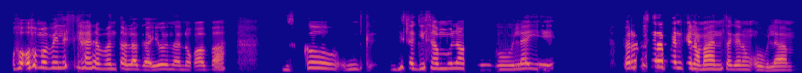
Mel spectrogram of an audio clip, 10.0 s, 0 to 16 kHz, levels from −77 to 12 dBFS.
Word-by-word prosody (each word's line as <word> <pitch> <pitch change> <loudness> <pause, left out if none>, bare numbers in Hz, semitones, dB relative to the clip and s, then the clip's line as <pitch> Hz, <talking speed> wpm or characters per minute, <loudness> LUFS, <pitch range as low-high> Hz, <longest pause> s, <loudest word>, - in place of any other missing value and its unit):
Oo, - - +4
mabilis 285 +1 0
nga 290 -3 +1
naman 235 -2 -1
talaga 215 -3 +1
yun, 220 +2 +1
ano 195 -2 -4
ka 190 +2 0
ba? - - -1 0.8
Diyos 190 -1 -15
ko 265 -4 -1 0.6
gisa-gisa 250 +2 -1
mo 245 +1 -4
lang 255 -1 +1 0.2
yung 425 0 -15
gulay 220 +4 -3
eh. 425 -1 -6 0.9
Pero 275 +4 +3
nasarapan 315 -3 +4
ka 260 - +5
naman 220 0 +5
sa 210 - -1
ganong 205 -1 -3
ulam? 180 0 -2
240 Hz, 145 wpm, -23 LUFS, 205-280 Hz, 0.9 s, ka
